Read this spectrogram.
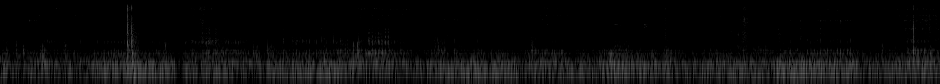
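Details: Domestic tuxedo cat purring during a belly rub; steady low rumbling purr throughout, with brief clicks and rustles from handling.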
